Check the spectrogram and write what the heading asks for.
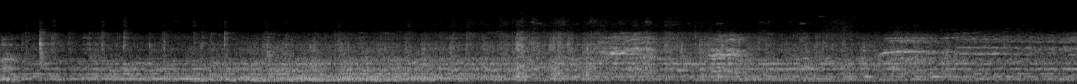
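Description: Horses from the anime's soundtrack: hooves clopping and a few short whinnies over steady background music.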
